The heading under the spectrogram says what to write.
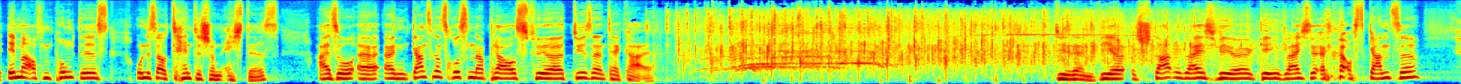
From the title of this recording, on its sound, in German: LIVE aus der US-Botschaft in Berlin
